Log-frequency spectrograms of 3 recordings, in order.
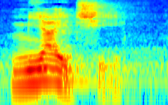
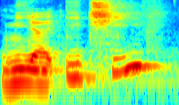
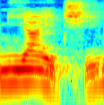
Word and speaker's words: Miyaichi: Ausgesprochen wird er, wenn man zumindest Philipp Herwagen glauben darf, Miyaichi. Nicht wie ich oder auch Wolf das oft ausspricht, Miyaichi, sondern Miyaichi mit einem durchaus fließenderen Übergang zum ersten I.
